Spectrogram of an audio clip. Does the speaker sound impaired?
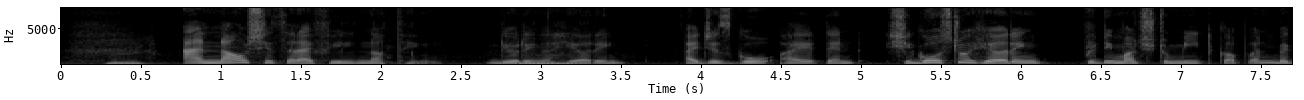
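No.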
